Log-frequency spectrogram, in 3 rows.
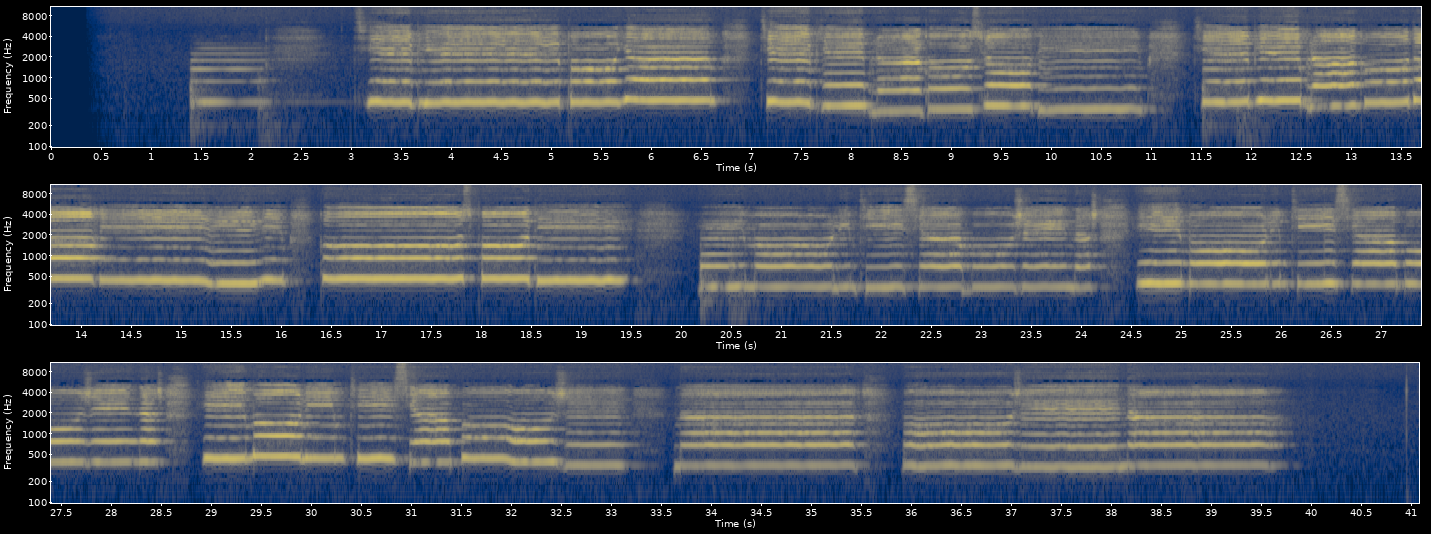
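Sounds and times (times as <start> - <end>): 
soprano singing: 1.4 - 39.9.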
